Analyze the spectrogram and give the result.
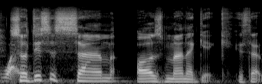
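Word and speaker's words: Osmanagić: So this is Sam Osmanagic, is that right? Is that how I pronounce it? Yeah, Dr. Samir Osmanagic.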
